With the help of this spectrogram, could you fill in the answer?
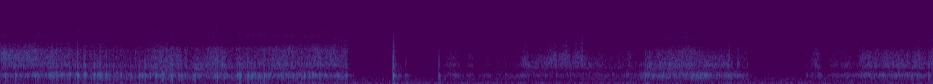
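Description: Fingernails scratch and tap on the embossed cover of a solid, ornate gold-patterned hardcover journal held upright. A dense, steady scratching runs for a few seconds, then drops away to a couple of sharp, dry taps. Softer bursts of scratching follow.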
